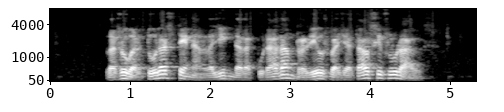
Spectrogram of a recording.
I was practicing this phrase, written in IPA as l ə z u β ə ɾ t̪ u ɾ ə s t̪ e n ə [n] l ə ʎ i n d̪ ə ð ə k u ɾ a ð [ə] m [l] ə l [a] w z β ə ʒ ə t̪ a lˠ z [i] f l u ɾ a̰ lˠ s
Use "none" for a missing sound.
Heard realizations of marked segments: n, əː, r, i, i

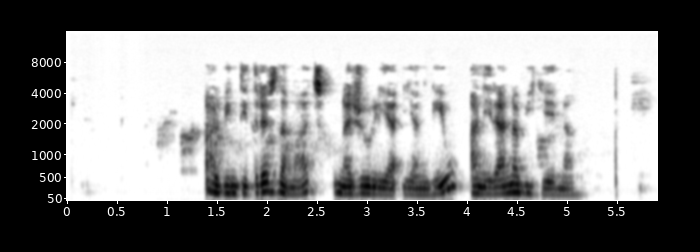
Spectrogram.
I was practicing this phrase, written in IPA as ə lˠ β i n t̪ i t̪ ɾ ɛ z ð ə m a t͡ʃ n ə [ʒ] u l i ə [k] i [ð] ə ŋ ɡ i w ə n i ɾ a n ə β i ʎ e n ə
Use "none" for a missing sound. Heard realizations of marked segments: ʒ, ʔ, none

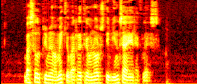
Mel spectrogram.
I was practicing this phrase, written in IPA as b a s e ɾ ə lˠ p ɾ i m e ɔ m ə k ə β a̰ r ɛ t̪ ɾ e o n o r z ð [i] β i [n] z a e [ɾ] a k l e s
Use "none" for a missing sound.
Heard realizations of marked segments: i, n, ɾ

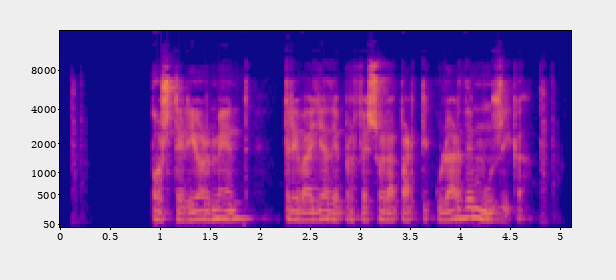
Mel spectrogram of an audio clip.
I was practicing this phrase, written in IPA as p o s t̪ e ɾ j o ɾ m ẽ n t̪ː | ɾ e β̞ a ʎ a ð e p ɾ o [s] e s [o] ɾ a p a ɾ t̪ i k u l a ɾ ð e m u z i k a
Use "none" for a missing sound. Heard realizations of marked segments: f, o

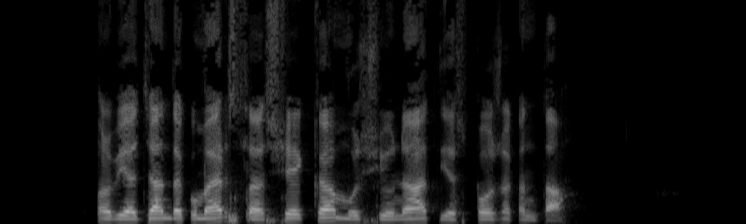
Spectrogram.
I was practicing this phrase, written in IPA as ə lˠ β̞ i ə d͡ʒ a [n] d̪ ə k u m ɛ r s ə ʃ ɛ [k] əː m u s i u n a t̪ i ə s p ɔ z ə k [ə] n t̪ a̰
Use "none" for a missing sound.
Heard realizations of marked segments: n, k, ə

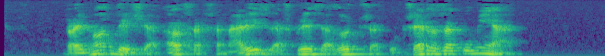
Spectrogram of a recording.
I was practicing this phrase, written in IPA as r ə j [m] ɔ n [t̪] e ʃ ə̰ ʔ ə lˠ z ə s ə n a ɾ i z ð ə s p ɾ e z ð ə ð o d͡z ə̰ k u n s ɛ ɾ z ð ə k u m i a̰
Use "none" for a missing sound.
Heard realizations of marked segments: m, d̪

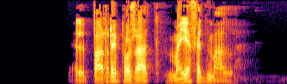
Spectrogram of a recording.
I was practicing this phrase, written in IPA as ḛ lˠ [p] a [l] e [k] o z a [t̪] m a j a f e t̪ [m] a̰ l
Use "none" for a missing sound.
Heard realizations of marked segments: p, r, p, t̪, m

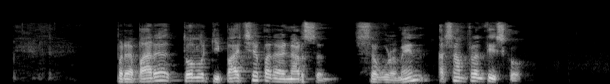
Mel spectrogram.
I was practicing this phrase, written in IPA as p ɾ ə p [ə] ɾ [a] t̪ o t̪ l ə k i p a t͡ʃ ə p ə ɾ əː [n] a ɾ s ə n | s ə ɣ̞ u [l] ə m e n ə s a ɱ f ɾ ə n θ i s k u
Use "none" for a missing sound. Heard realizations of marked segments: a, ə, n, ɾ

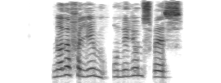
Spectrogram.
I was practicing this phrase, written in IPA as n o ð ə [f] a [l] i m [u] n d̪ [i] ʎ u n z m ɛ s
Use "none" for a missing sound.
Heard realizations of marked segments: f, ʎ, u, i

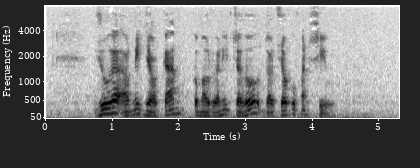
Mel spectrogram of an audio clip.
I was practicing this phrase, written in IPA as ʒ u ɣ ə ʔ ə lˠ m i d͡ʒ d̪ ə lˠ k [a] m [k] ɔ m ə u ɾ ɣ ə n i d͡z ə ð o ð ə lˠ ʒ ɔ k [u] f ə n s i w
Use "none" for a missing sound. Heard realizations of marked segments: a, k, u

